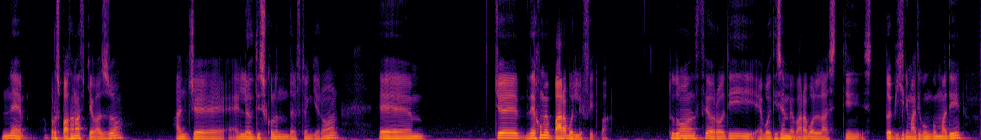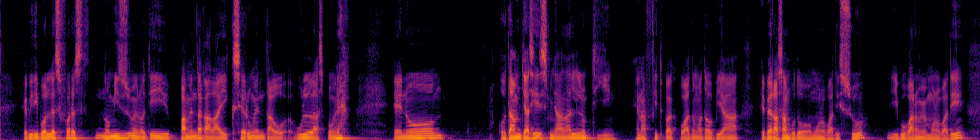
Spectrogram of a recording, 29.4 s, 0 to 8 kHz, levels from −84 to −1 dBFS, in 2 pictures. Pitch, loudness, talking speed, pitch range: 115 Hz, -28 LUFS, 130 wpm, 105-125 Hz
